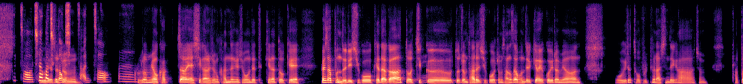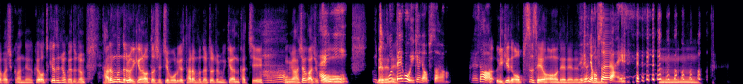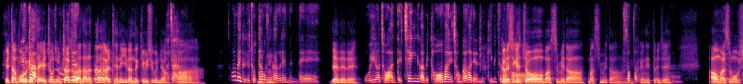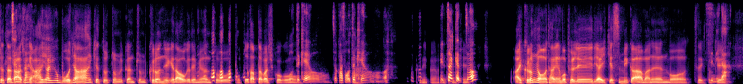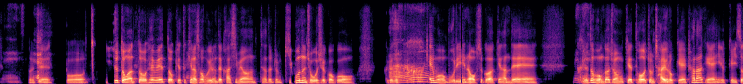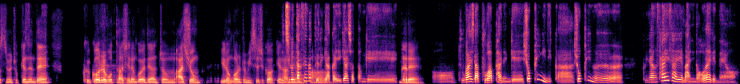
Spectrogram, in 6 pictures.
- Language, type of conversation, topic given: Korean, advice, 여행 중 불안과 스트레스를 어떻게 줄일 수 있을까요?
- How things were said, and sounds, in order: tapping; laugh; laugh; other background noise; laughing while speaking: "의견이 없어요 아예"; laugh; laugh; laugh; laughing while speaking: "괜찮겠죠?"; laughing while speaking: "예"; laugh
